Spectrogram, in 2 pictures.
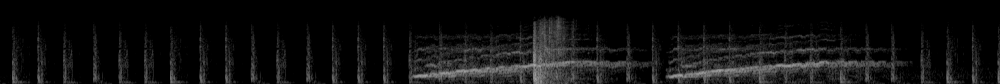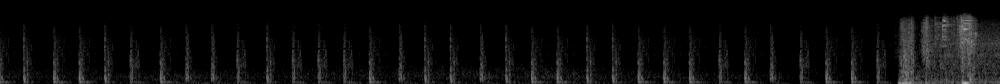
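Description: Quick footsteps run over grass.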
